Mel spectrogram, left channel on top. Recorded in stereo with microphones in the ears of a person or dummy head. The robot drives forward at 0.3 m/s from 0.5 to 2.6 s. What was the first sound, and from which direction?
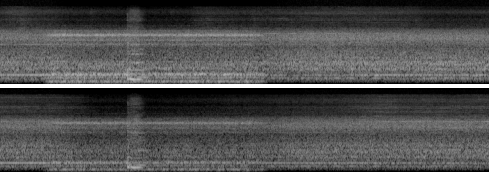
A snare drum, 30° left (ahead or behind).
